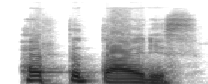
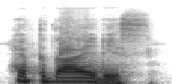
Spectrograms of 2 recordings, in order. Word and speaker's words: hepatitis: 그리고 발음 기호에 따라 읽어보면 hepatitis, hepatitis, hepatitis 이렇게 읽습니다.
